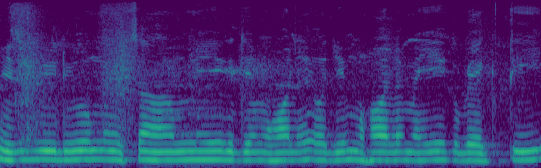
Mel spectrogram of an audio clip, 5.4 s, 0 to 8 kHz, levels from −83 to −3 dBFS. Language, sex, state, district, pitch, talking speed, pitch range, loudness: Hindi, male, Uttar Pradesh, Jalaun, 150 Hz, 135 wpm, 145-155 Hz, -36 LUFS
